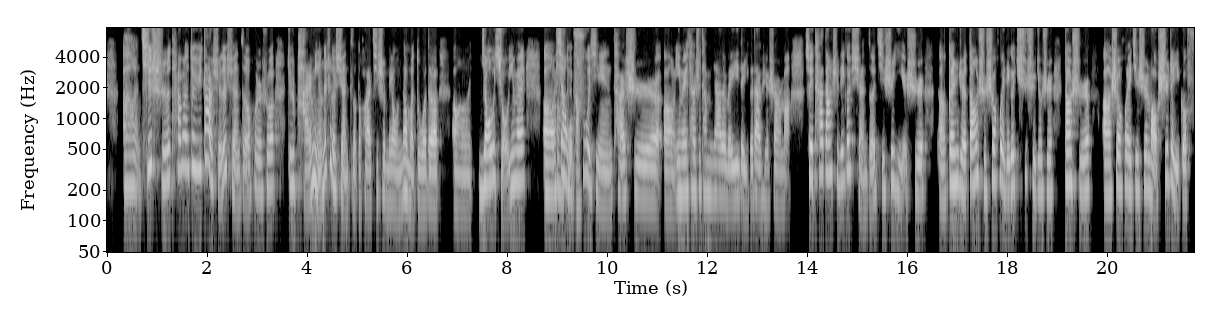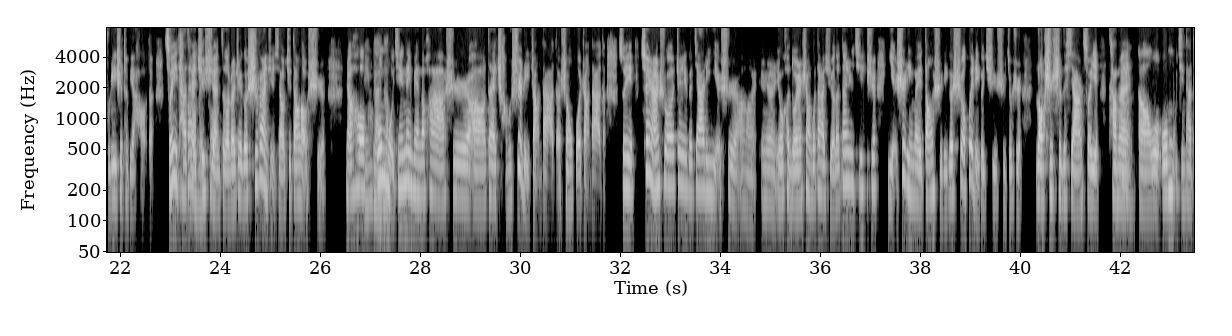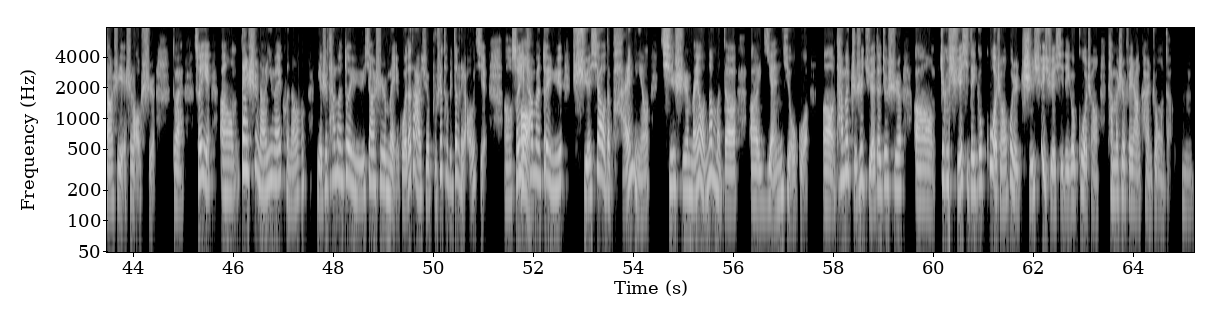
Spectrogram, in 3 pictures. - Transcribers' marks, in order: other background noise
- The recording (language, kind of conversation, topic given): Chinese, podcast, 你家里人对你的学历期望有多高？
